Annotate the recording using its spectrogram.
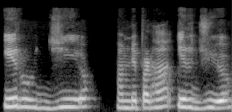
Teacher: ارجیع میں ہم نے کہا کہ را موٹی ہوگی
